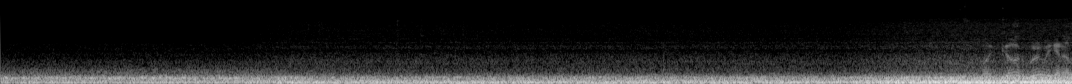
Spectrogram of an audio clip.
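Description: Airplane in flight on the five-hour leg from Hawaii to Majuro in the Marshall Islands, a loud continuous cabin rumble of engines and airflow, steady throughout and rising slightly at the end, with people talking over it.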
